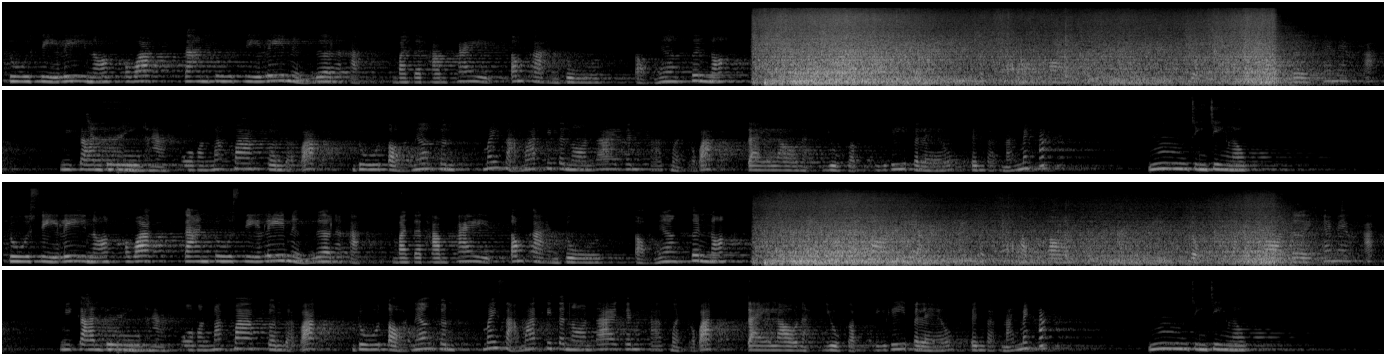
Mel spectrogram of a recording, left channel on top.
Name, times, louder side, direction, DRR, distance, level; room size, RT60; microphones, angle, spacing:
voice 1, 0.1-1.5 1.8-3.6 3.9-6.0 6.3-7.2 7.6-10.7 11.1-12.0 12.3-13.7 14.4-15.2 15.6-17.0 17.3-18.4 18.6-20.9 21.3-24.3, right 2 dB, 65° right, 7 dB, 1.2 m, -40 dB
sound 1, 7.5-12.8, left 3 dB, 55° left, 1.3 m, -31 dB
voice 2, 7.9-8.6 14.7-15.5 25.3-26.3, equal, 15° left, 7 dB, 0.8 m, -40 dB
27.5 x 23.0 x 5.7 m, 2.4 s
head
